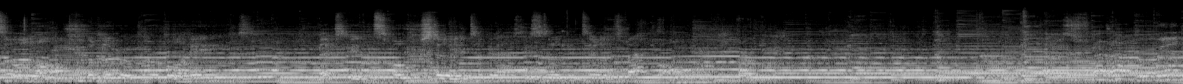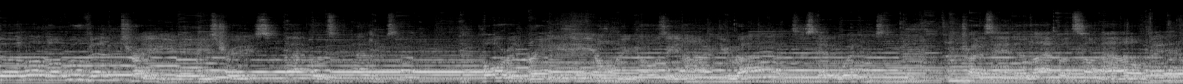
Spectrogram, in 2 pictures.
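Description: Live acoustic band music: strummed acoustic guitars and an electric bass under a flute holding long, steady notes.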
